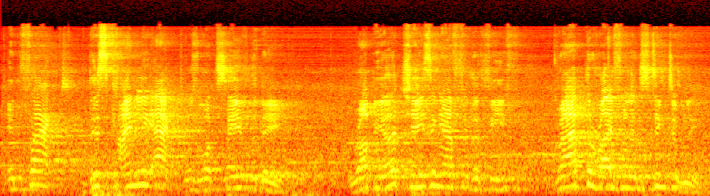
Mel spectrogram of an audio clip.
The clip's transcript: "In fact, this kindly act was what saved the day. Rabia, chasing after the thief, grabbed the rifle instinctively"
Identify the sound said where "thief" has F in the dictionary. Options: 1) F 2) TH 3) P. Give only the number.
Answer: 1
